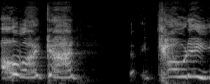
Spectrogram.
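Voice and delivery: very high, stretched-out, excited squeal, freaking out. Imagining a grown man's reaction in the ring, imitating a fan freaking out. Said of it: "And he'd be freaking".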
